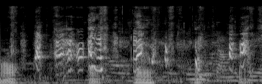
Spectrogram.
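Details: Pug play fighting with a boxer dog indoors, making rapid bursts of rough, snorting grunts and throaty yips in quick irregular succession, with a person speaking briefly.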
